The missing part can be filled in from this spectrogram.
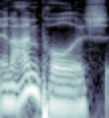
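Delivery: ordinary talk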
